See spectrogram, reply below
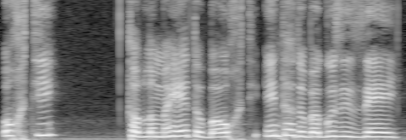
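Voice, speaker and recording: A woman's voice: sits high, rapid-fire, dry recording, clean studio sound, natural voice. A woman with an Egyptian accent voicing a cold, dismissive young wife who answers curtly and sarcastically. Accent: Egyptian Arabic. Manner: curt and sarcastic.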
